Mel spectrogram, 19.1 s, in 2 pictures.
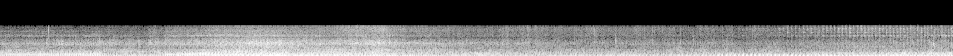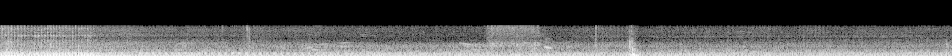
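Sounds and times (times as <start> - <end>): small car engine revving hard: 0.0 - 4.6, 8.0 - 11.0.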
